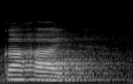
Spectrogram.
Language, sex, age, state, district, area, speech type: Bodo, female, 45-60, Assam, Kokrajhar, rural, read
